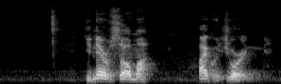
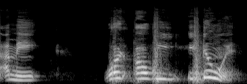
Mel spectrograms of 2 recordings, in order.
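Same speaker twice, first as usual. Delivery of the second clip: indignant Isaiah Thomas; 6 dB louder than usual. Retold or imitated. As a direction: plead in disbelief, voice up high. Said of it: "you remember what he said".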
